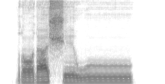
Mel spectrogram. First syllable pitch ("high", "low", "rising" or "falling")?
low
